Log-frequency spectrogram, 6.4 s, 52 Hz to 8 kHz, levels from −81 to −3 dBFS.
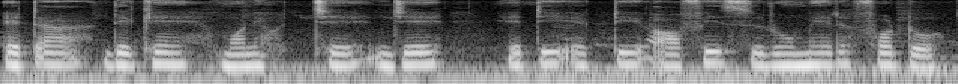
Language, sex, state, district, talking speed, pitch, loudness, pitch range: Bengali, male, West Bengal, Alipurduar, 105 wpm, 165 Hz, -18 LUFS, 155-170 Hz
